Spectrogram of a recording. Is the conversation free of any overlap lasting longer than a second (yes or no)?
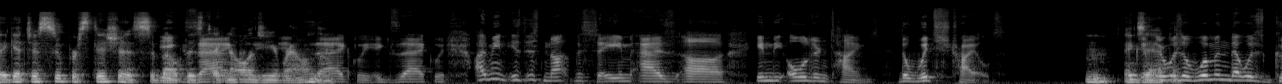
no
